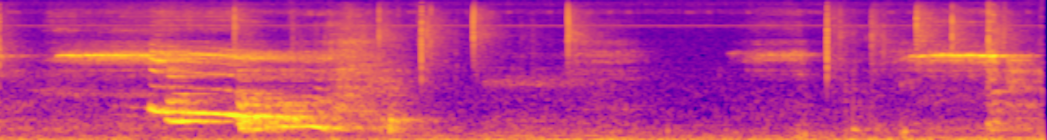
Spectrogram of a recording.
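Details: A blue Weimaraner foster rescue dog at mealtime gives a short, high, falling whine, impatient while his food soaks for several minutes.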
